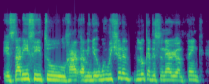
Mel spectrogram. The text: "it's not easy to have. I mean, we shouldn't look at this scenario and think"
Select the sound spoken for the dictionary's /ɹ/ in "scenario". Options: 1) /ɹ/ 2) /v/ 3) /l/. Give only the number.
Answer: 1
